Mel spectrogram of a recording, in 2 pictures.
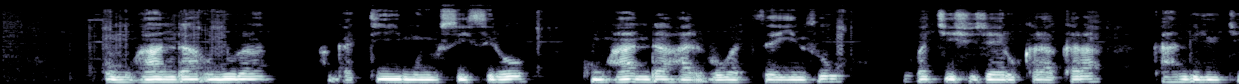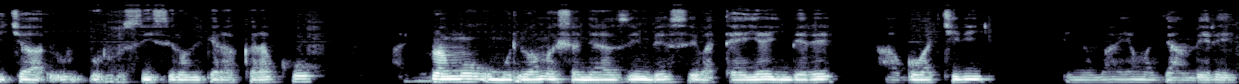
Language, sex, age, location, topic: Kinyarwanda, male, 18-24, Musanze, government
